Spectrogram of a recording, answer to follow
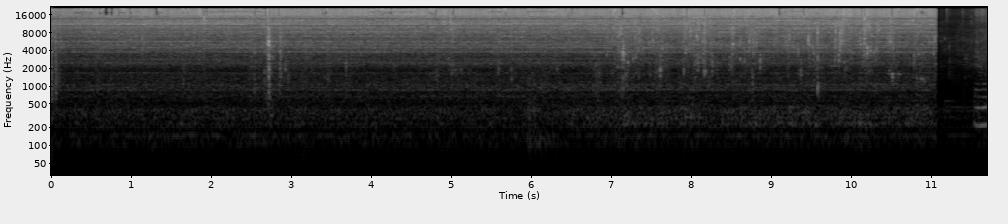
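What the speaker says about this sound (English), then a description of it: "we're gonna start by washing our hands. Make sure your hands are clean." Running tap water splashes over hands being washed at a kitchen sink, a steady close hiss of flowing water that continues without break before cutting off abruptly at the end.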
